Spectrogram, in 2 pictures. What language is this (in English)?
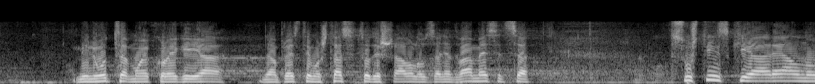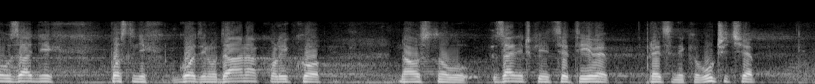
Serbian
